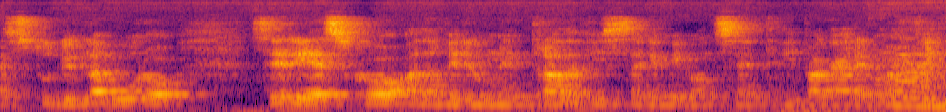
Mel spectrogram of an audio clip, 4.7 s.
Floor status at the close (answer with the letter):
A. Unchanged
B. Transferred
B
